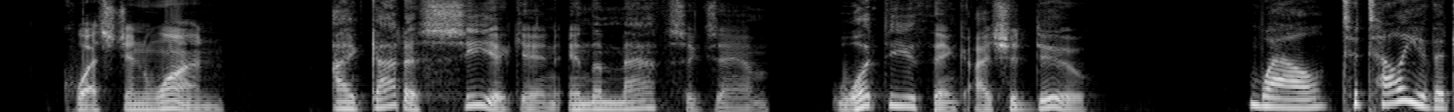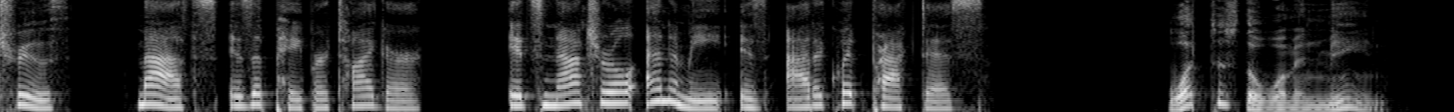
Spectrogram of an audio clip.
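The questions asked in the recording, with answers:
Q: What does the woman mean?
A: The man can do better at maths if he practises enough.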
